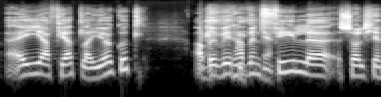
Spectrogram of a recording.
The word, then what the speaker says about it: Eyjafjallajökull: Also wir haben ihn, glaube ich, immer ausgesprochen mit Eyjafjallajökull. Aber jetzt möchte ich es einmal in Isländisch korrekt hören. Wie hieß dieser Vulkan? – Ja, es ist ein ganz einfacher Name. Es heißt einfach Eyjafjallajökull.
